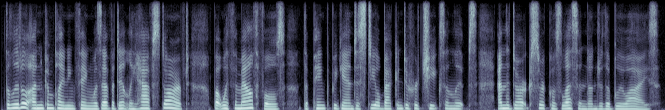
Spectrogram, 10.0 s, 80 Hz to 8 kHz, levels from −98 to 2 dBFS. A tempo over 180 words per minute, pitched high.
Yes: average, 190 wpm; high, 210 Hz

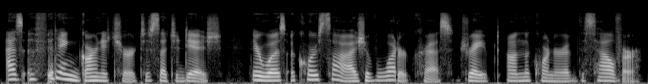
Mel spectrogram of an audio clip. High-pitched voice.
No: medium, 175 Hz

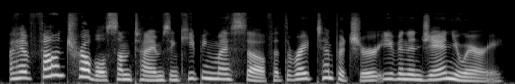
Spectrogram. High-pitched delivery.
Yes: high, 235 Hz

